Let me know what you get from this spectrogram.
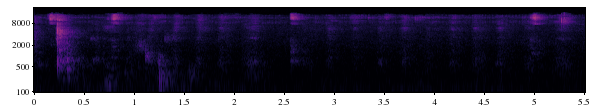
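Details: Five-day-old Labrador Retriever puppies from Belle's litter of five males and three females, born October 15, 2023, in an indoor whelping setup: a cluster of thin, high squealing whimpers opens, then scattered faint squeaks over soft rustling.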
